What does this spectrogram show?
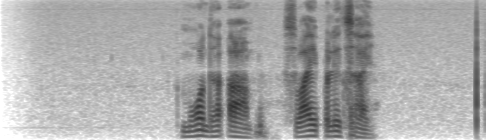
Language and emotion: Russian, neutral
